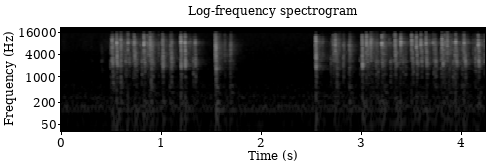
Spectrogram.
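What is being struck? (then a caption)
Mechanical keyboard with plastic keycaps. Fingertips type on a backlit mechanical keyboard with plastic keycaps and blue clicky switches. Quick runs of sharp, bright clicks come in two bursts separated by a short silent pause, each keystroke ending almost instantly.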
